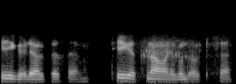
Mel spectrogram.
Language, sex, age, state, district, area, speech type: Urdu, male, 45-60, Uttar Pradesh, Aligarh, rural, conversation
